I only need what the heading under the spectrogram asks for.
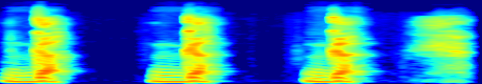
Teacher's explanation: G happens when we take the back part of the tongue and we put it against the roof of the mouth.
